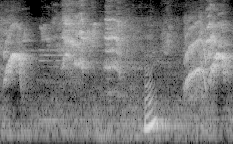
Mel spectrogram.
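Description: A cockatiel gives four harsh, high, raspy squawks in quick succession, with a brief lower chirp between the third and fourth.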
